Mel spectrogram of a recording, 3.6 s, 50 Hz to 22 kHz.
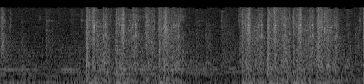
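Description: Sniper rifle fire from the video game Borderlands 2: sharp, loud gunshot bursts come in repeated bangs over a dense layer of game noise, with no talking.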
